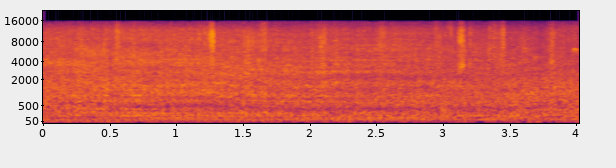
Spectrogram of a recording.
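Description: A truck engine roars as the truck drives past.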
